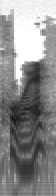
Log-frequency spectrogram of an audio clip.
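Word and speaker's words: corps: 합니다 사단은 디 군단요 발음 조심하셔야 되죠 스가 아니에요라고 합니다 core 그래서 예를 들면 뭐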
